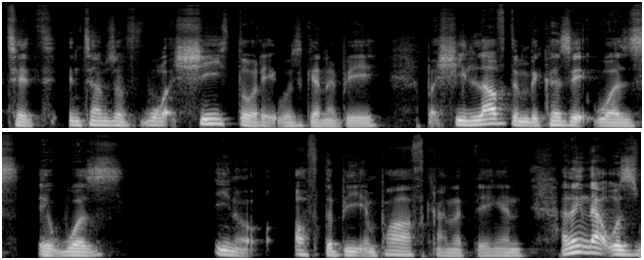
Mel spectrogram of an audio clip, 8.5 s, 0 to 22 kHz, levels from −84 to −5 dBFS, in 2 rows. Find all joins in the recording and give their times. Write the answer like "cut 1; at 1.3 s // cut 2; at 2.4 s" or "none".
none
